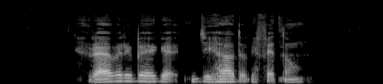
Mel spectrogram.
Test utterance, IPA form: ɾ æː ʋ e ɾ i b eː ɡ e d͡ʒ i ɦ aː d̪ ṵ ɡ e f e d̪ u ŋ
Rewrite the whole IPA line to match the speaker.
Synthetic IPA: ɾ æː ʋ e ɾ i b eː ɡ e d͡ʒ i ɦ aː d̪ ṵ ɡ e f e t̪ u ŋ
